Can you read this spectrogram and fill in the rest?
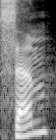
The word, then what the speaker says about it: Shem: The word Shem can also be pronounced Sem.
